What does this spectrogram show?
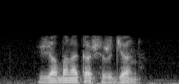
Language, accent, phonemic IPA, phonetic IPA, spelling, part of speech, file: Armenian, Eastern Armenian, /ʒɑmɑnɑkɑʃəɾˈd͡ʒɑn/, [ʒɑmɑnɑkɑʃəɾd͡ʒɑ́n], ժամանակաշրջան, noun, Hy-ժամանակաշրջան.ogg
- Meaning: epoch, age, era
